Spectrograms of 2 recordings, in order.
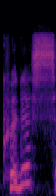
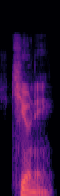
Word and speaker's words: CUNY: Now, excuse my pronunciation. Is it Quinis? SPH? CUNY.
